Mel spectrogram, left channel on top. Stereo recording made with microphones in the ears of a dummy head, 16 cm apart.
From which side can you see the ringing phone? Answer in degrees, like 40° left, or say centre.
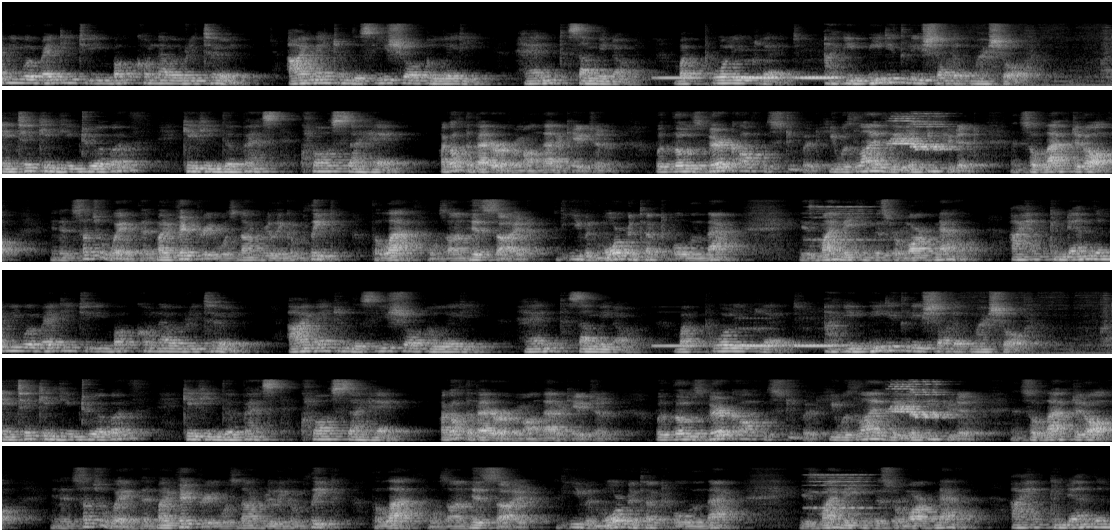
60° right.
